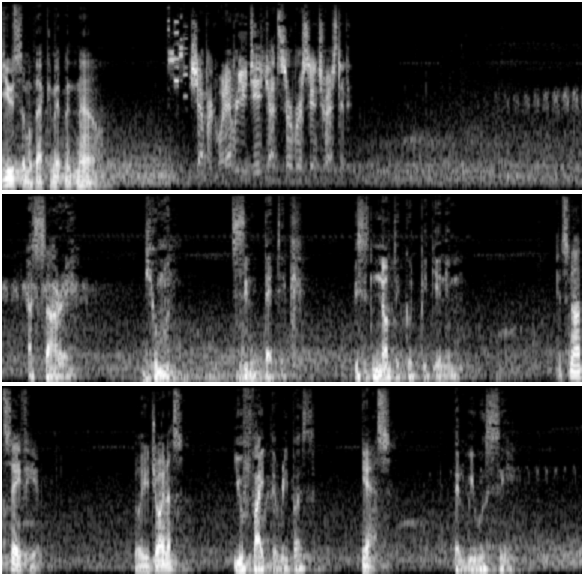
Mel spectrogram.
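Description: A man speaks calmly and low, close by.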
